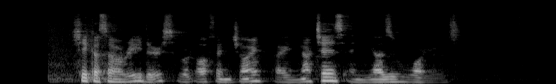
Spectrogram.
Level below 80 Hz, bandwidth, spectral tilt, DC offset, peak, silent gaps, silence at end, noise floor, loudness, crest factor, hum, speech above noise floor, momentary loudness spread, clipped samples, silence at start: -64 dBFS; 11.5 kHz; -5.5 dB/octave; under 0.1%; -8 dBFS; none; 1 s; -72 dBFS; -29 LUFS; 22 dB; none; 44 dB; 16 LU; under 0.1%; 0.5 s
